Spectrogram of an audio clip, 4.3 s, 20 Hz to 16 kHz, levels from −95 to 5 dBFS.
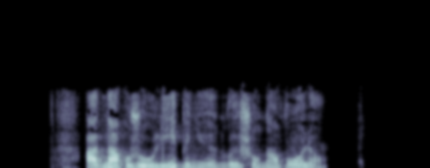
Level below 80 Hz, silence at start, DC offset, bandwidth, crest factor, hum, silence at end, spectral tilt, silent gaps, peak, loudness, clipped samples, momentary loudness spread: -58 dBFS; 0.65 s; under 0.1%; 7.8 kHz; 20 dB; none; 1.1 s; -5.5 dB/octave; 0.79-0.84 s; -2 dBFS; -20 LUFS; under 0.1%; 11 LU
